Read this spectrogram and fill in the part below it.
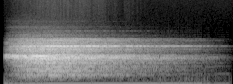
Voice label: Announcement End Verb; Lustratus; Interrogation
